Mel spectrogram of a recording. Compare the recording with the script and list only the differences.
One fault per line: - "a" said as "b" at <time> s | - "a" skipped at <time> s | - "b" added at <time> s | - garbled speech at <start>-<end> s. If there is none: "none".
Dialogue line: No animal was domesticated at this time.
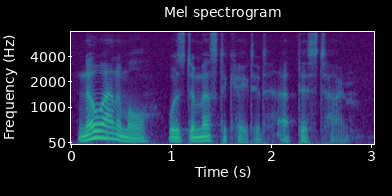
none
